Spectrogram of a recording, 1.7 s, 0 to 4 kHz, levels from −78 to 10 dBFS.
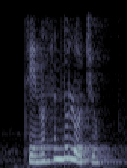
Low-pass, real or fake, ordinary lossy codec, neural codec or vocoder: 3.6 kHz; real; none; none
